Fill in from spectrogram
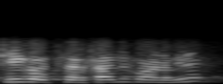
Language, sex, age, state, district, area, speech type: Odia, male, 45-60, Odisha, Nabarangpur, rural, conversation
